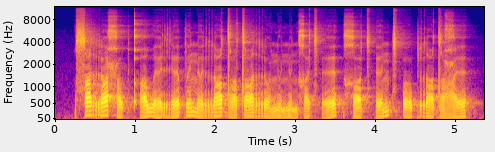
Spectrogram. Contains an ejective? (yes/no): yes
